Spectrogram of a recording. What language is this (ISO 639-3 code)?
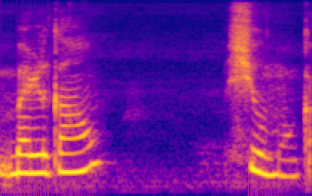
kan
